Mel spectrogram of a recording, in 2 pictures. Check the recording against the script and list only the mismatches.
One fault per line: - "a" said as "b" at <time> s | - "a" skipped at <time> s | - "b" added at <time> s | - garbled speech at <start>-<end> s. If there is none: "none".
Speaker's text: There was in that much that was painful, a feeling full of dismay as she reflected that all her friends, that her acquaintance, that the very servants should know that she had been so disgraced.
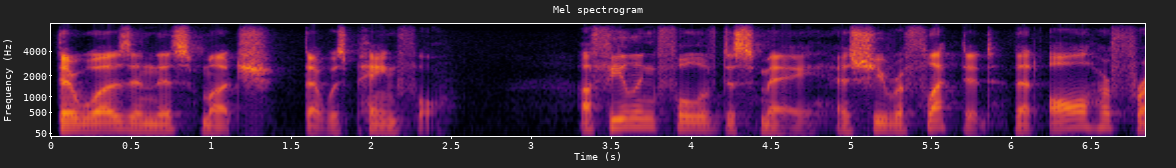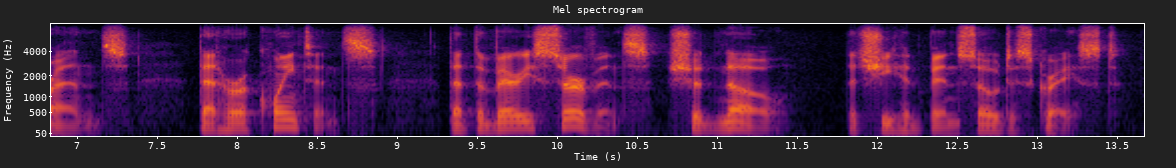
- "that" said as "this" at 0.6 s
